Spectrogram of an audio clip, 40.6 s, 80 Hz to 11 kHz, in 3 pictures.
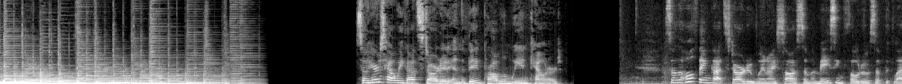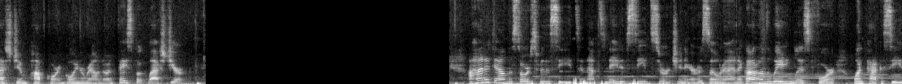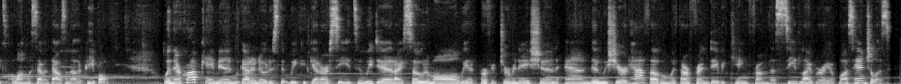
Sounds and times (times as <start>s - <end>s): Music: 0.0s - 4.0s, 21.5s - 40.4s
Speech: 5.4s - 8.5s, 10.0s - 16.3s, 20.6s - 28.7s, 29.5s - 40.5s.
